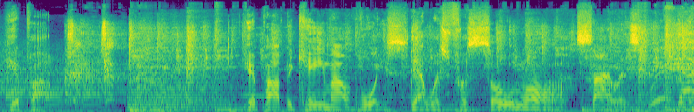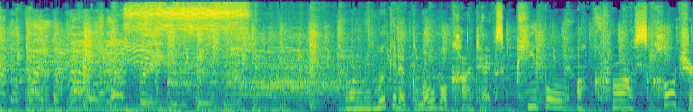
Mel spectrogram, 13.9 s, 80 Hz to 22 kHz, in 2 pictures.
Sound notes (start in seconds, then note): 9.4 background Voices; 10.1 crowd cheering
